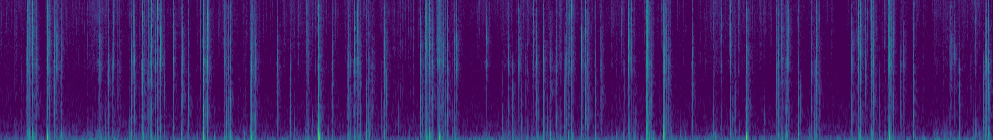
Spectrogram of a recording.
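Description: A single thin, crumpled sheet of brown kraft paper is held in both hands and squeezed and crinkled with the fingertips and thumbs. The result is a steady run of sharp, dry crackles and crinkles. The crackles come in irregular bursts with brief pauses between them, and each one is bright and stops almost instantly.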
